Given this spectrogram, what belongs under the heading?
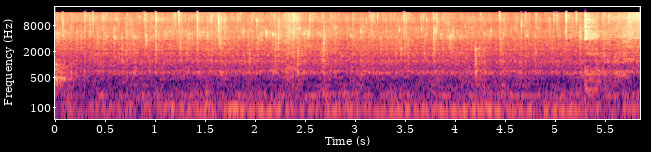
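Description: A large onion fries in a pan and gets stirred, giving a steady, moderate sizzle broken by occasional scrapes and light knocks of the spoon, with no speech.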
